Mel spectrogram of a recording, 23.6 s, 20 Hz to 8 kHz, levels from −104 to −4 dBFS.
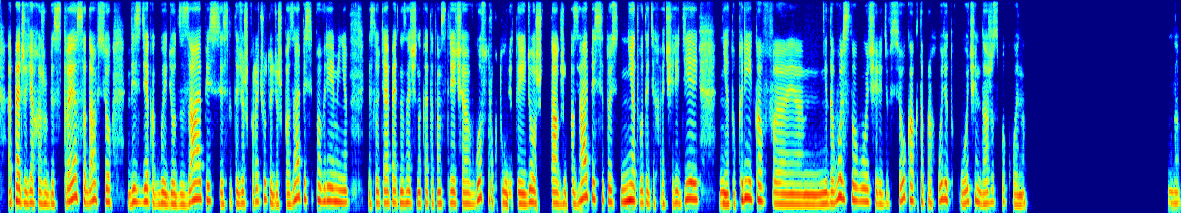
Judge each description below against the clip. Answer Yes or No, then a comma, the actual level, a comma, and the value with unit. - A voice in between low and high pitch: Yes, medium, 165 Hz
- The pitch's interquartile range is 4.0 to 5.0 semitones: Yes, average, 4.4 semitones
